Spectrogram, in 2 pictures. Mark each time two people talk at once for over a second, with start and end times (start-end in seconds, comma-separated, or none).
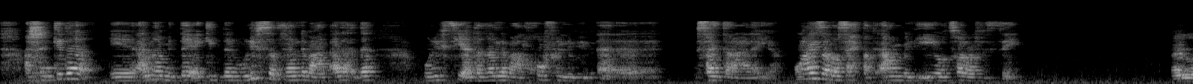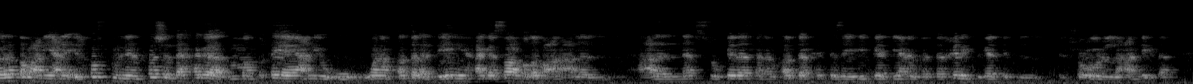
none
